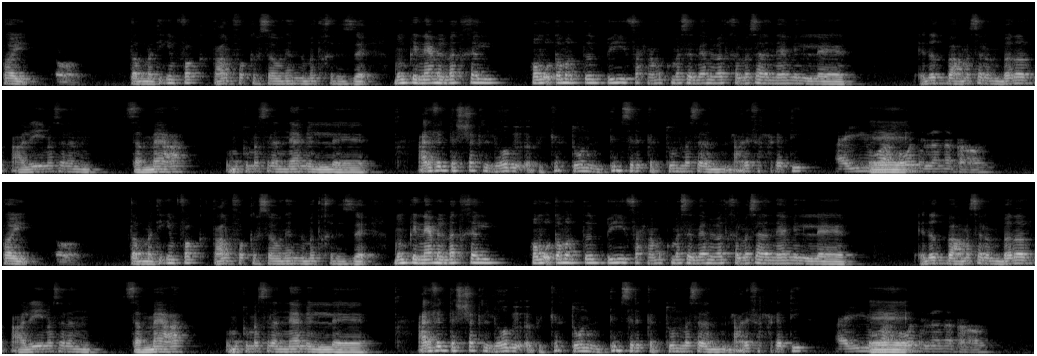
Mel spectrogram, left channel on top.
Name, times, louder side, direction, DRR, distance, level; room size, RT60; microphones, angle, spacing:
voice 1, 0.0-0.4 1.3-5.0 5.3-8.5 9.2-11.3 11.6-12.2 12.6-18.4 19.0-19.4, right 2 dB, 15° right, 0.3 m, -26 dB
voice 2, 18.7-20.2, left 1 dB, 20° left, 1.3 m, -31 dB
6.6 x 5.9 x 3.0 m
head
